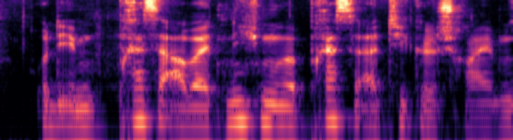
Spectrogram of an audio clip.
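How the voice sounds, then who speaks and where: On a very clean recording with a silent background, a man of medium pitch speaks at a moderate pace in a somewhat breathy voice with ordinary pitch variation. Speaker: agency press spokesman. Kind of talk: interview.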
